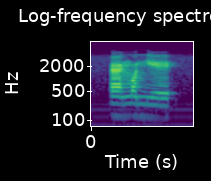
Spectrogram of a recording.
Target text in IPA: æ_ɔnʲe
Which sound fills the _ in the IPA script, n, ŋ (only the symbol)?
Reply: ŋ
